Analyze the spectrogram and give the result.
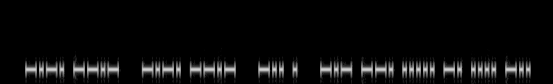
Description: Morse code, heard as a keyed tone, about 47 wpm, spaced as for 41 wpm, 700 Hz. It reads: CQ CQ DE KG5NHD
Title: Speed-Racing Common QSO Phrases - 35wpm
